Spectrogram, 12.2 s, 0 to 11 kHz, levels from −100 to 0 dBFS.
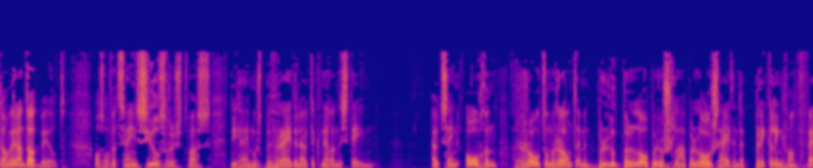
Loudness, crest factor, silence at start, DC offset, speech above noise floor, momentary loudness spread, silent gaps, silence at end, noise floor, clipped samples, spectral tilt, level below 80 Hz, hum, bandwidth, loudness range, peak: -35 LUFS; 22 dB; 0 s; under 0.1%; 46 dB; 14 LU; none; 0 s; -81 dBFS; under 0.1%; -4.5 dB/octave; -60 dBFS; none; 8 kHz; 6 LU; -12 dBFS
